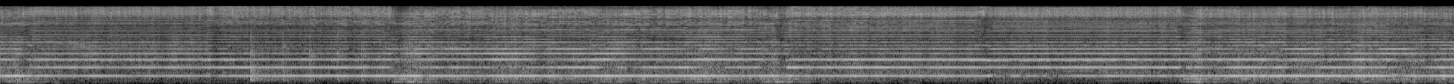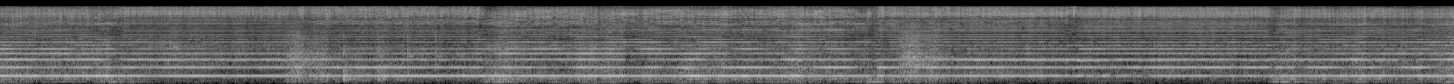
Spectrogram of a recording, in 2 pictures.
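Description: CNC router spindle running with a steady high whine as a small conical bit engraves a wet stone slab under water coolant, with a gritty cutting noise beneath it. A few brief louder scrapes come in the second half.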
